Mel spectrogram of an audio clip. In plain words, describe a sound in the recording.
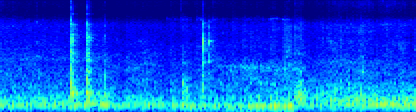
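A chisel knocks and scrapes against wood.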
